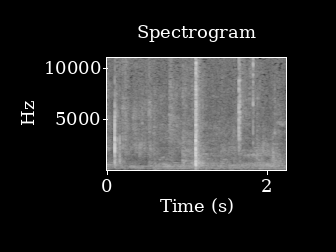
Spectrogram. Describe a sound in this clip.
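A chess clock button is pressed with a sharp click.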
